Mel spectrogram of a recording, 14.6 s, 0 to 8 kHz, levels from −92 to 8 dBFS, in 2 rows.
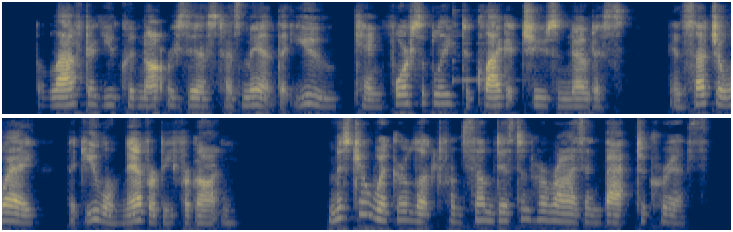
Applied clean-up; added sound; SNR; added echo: neural mask model DeepFilterNet 3.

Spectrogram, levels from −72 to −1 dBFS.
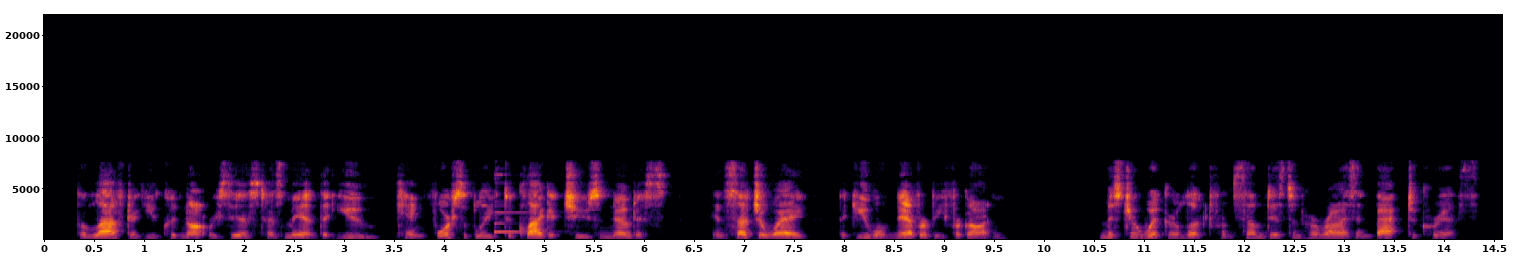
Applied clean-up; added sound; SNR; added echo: none; Bell; 14 dB; reverberation time 0.2 s.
